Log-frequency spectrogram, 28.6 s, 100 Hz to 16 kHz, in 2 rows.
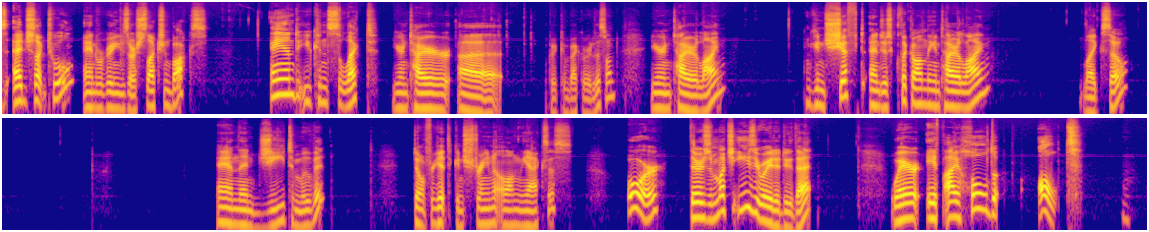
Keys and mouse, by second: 1.6 click, 2.7 click, 3.6 click, 4.1-5.2 middle drag, 5.5 Tab, 6.0 click, 6.2 Tab, 6.6 middle click, 8.4 click, 9.2 click, 10.3 shift+click, 11.2 shift+click, 11.6 middle click, 13.1 shift+click, 13.6 shift+click, 14.2 shift+click, 14.6 middle click, 15.8 shift+click, 16.6 middle click, 17.6 g, 19.6 x, 24.2 right click.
